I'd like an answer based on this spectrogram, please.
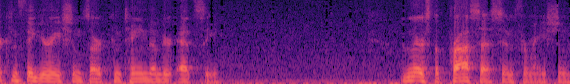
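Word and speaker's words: /etc: machine are primarily stored under the DTC directory and that's pronounced etsy so this will have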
